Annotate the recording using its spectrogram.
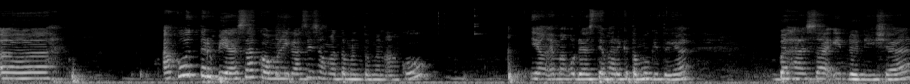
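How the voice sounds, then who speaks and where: A woman speaks at a high pitch with ordinary pitch variation. Her long, frequent pauses are heard with audible room echo. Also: moderate pace. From Batak, North Sumatra. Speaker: actress. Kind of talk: press conference. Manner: animated.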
